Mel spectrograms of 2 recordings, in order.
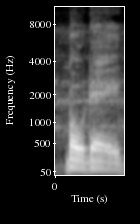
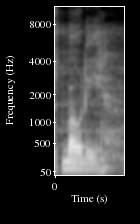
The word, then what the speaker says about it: Bode: is the work by Von Bode or Modi I guess is how they say his name's supposed to be it always looked like it's supposed to be Bode to me but I guess his son Mark says it's boaty but I I prefer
